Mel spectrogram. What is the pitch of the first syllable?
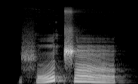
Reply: rising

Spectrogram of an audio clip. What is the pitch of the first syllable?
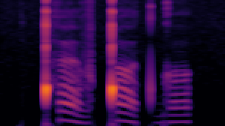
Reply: falling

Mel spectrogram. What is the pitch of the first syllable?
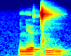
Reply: rising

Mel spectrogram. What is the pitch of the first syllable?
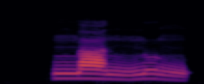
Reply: falling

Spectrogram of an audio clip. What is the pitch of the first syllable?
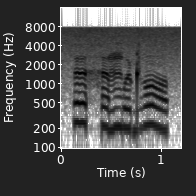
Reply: falling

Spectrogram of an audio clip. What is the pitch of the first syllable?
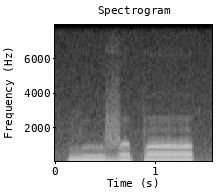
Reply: low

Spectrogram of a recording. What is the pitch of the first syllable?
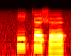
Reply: high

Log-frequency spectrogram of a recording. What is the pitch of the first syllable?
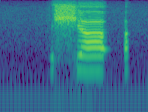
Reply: high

